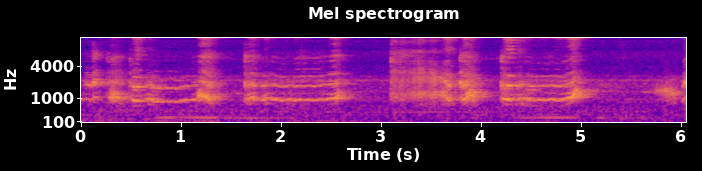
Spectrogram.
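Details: A talking pet parrot produces a string of drawn-out, voice-like phrases with bending pitch, nearly continuous, over a faint low hum indoors.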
